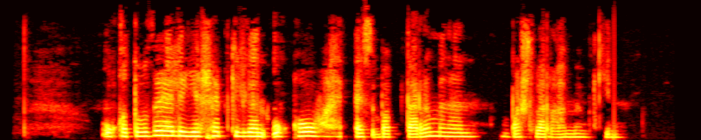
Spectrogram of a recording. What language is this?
Bashkir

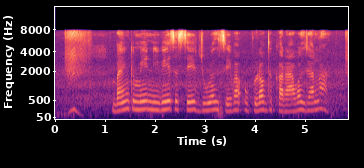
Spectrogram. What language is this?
Bhojpuri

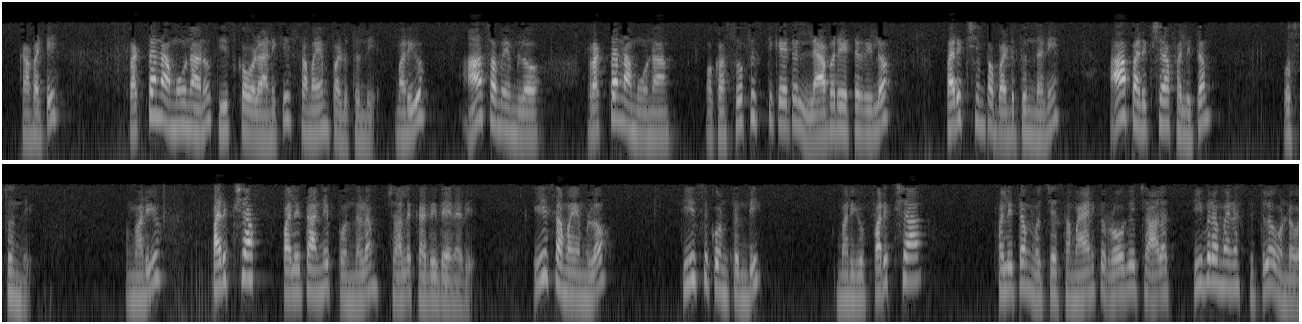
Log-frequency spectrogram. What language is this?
Telugu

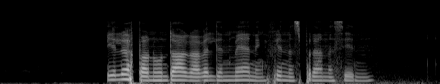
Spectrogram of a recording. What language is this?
Norwegian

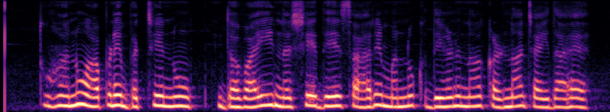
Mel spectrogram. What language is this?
Punjabi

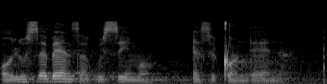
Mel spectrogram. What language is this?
Zulu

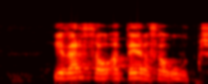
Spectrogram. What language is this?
Icelandic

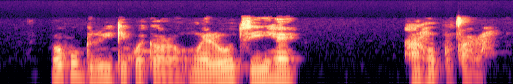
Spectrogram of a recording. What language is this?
Igbo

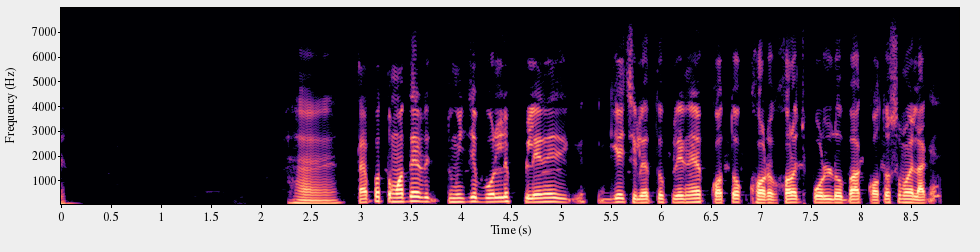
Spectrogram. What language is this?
Bangla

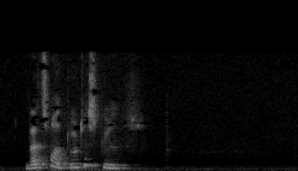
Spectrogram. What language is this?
Danish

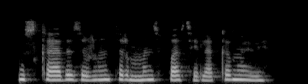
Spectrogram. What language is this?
Pashto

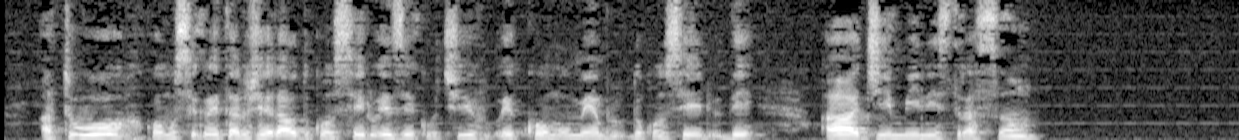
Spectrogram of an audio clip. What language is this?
Portuguese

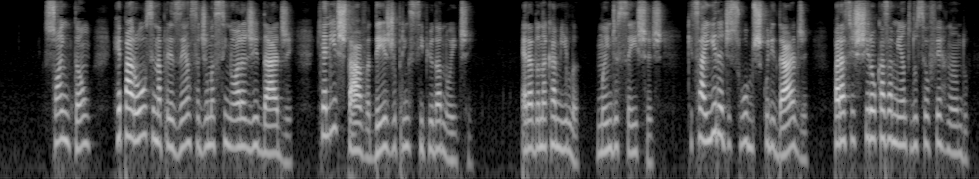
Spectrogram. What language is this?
Portuguese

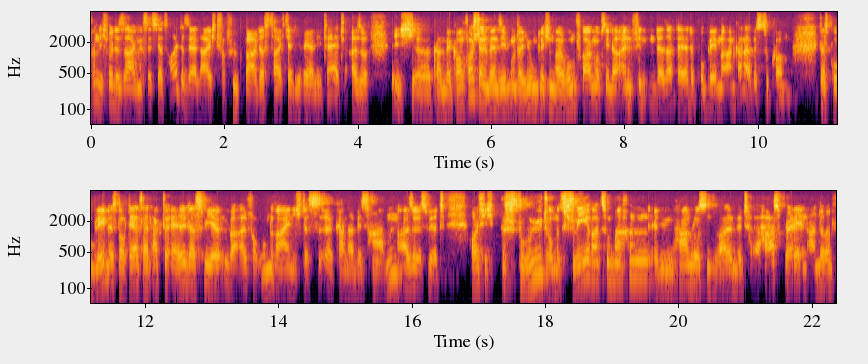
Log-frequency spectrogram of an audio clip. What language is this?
German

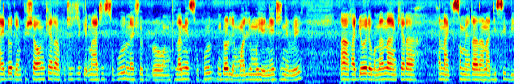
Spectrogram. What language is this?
Masai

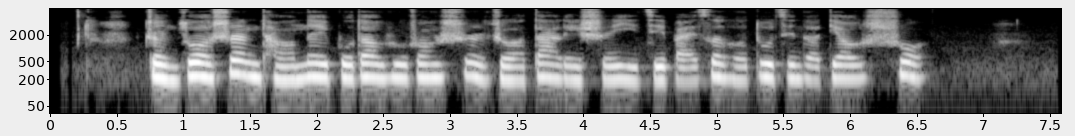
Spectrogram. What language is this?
Chinese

